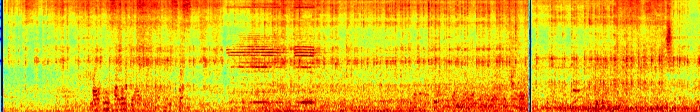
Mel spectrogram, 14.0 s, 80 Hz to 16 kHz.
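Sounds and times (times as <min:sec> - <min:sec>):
street traffic: 0:00.0 - 0:14.0
vehicle horn honking: 0:04.5 - 0:06.7.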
